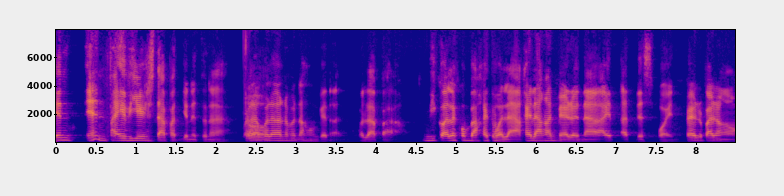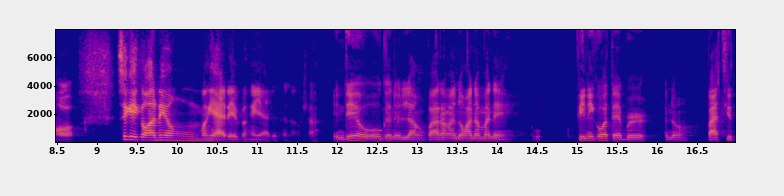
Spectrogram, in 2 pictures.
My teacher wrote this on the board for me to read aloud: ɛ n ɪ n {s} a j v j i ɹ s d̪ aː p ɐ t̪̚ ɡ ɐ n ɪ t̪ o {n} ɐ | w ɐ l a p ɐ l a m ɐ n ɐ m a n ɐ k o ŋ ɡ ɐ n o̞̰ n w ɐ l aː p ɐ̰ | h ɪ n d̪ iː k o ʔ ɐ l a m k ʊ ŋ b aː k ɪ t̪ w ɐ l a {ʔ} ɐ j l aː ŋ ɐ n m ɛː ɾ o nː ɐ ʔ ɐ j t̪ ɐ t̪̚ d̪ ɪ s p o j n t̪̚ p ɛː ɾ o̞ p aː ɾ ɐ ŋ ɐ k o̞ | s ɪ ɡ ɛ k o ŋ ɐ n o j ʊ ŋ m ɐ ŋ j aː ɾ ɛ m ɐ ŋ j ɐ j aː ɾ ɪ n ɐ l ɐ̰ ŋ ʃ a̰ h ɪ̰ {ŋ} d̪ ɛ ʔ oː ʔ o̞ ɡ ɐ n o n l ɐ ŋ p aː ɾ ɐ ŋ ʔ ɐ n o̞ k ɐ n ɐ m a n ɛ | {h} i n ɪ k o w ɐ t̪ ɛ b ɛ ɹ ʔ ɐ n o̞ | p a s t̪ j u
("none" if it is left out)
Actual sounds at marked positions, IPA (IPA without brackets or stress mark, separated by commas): f, n, k, n, f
